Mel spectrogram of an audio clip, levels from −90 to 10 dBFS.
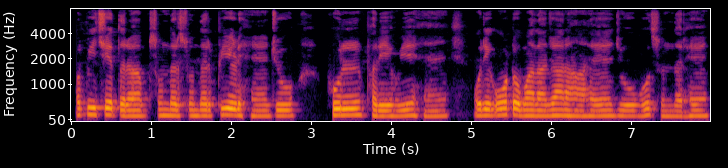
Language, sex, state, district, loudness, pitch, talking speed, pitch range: Hindi, male, Uttar Pradesh, Jalaun, -18 LUFS, 155 Hz, 180 wpm, 150-165 Hz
